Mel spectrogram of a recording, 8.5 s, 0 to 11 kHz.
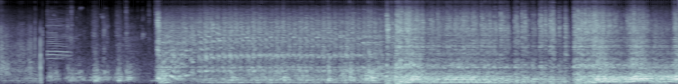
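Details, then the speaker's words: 1981 Oldsmobile Cutlass V8, sat nearly a decade, fed from a temporary fuel supply: cranks briefly with uneven catches, fires at about two seconds and settles into a steady, even run; sounds good, though a coolant leak is suspected. "It ran. It sounded good. But it's got some issues."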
